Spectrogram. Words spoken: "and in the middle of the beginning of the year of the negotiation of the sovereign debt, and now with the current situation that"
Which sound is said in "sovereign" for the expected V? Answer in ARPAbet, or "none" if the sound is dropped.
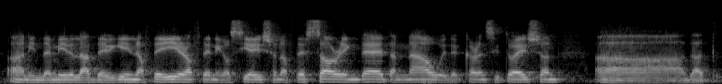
none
